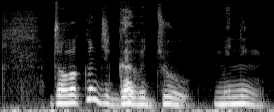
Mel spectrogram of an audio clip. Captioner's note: tibetan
